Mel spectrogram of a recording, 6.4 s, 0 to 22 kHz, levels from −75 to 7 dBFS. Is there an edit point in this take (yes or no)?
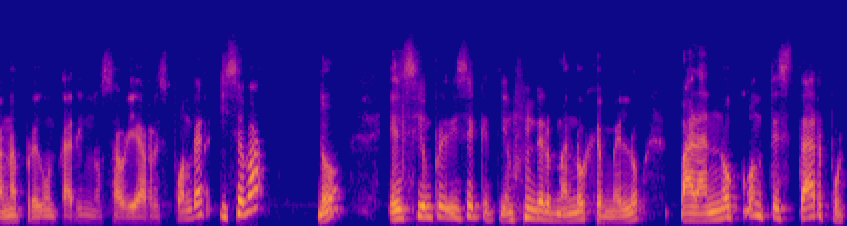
no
